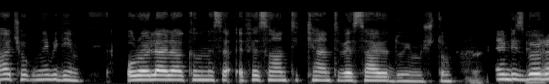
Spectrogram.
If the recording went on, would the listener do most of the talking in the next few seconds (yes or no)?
no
